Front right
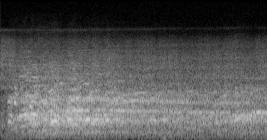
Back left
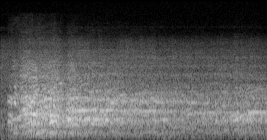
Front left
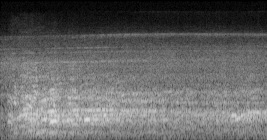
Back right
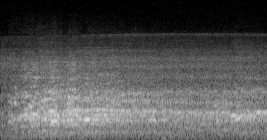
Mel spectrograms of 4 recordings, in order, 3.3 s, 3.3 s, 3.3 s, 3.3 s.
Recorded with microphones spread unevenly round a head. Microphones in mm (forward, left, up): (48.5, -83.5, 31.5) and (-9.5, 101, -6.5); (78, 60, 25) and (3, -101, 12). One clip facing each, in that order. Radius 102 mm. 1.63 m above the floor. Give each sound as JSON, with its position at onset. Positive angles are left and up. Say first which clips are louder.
{"t": 0.1, "sound": "laughter", "louder": "back left 3 dB, front left 4 dB", "azimuth_deg": 55, "distance_m": 0.7}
